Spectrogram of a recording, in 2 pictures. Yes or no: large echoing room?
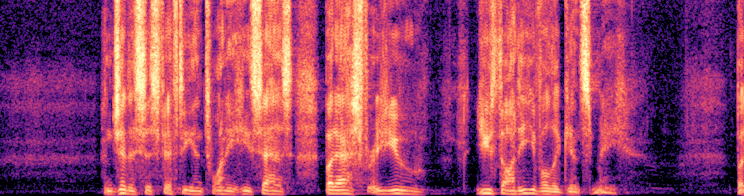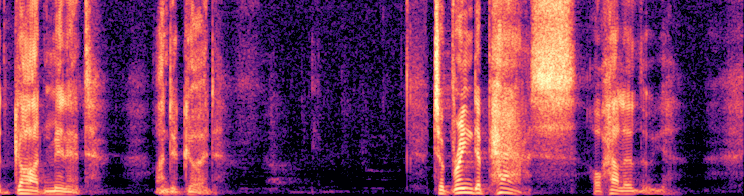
yes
